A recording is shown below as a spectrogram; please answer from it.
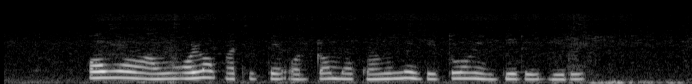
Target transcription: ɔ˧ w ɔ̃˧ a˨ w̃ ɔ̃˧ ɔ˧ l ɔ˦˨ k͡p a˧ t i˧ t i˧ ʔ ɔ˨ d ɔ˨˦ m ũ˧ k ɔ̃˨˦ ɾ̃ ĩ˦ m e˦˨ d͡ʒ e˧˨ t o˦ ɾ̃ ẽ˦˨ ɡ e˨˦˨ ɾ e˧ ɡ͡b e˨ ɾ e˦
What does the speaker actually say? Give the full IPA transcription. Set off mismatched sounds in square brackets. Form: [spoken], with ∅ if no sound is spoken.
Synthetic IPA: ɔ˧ w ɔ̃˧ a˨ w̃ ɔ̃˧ ɔ˧ l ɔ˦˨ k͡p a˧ t i˧ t [ɛ˧] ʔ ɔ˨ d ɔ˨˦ m [ɔ̃˧] k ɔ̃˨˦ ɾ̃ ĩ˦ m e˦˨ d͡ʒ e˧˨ t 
